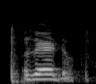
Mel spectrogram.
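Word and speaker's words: read: लेट the lesson B, अब यहाँ इसकी third form रेड, रीड रेड रेड, second form spelling वही होती है इनकी रीड की, लेकिन इसका जो प्रोनाउंसिएशन होता है वो चेंज हो जाता है।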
